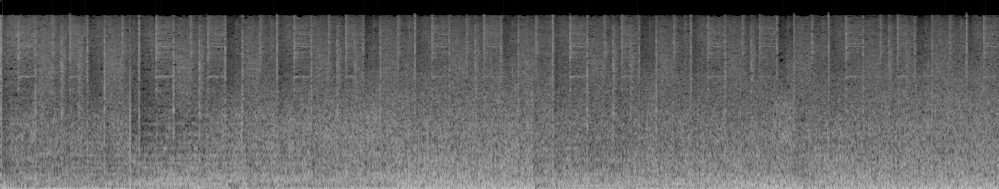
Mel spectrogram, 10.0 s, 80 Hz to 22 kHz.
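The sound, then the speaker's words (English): A SpaceX Falcon 9 rocket roars through liftoff on a Starlink mission, a dense, loud, continuous rumbling blast that holds steady throughout with no voices. “Launch auto sequence has started. 6, 5, 4, 3, 2, 1. Go for launch.”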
